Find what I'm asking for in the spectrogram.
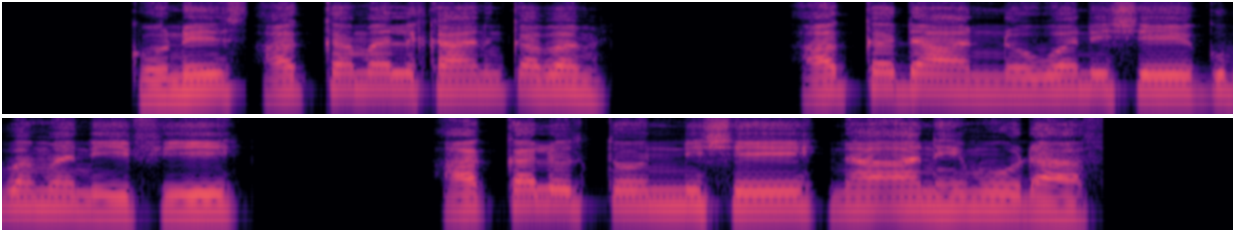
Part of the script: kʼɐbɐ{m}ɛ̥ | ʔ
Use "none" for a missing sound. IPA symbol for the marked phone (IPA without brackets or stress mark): m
